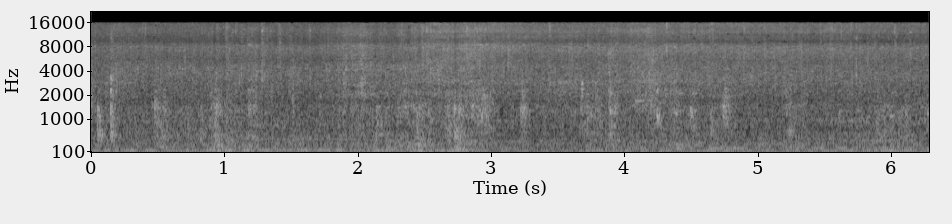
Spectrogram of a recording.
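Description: Loose rocks and dirt tumble and clatter down a slope.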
